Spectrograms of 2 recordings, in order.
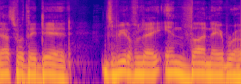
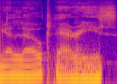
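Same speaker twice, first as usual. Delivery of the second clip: put-on creepy voice, pitched lower; 3 semitones lower than usual. Recalling how he greeted Clarice, the speaker is imitating a creepy voice. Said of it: "I remember him like creepily going".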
